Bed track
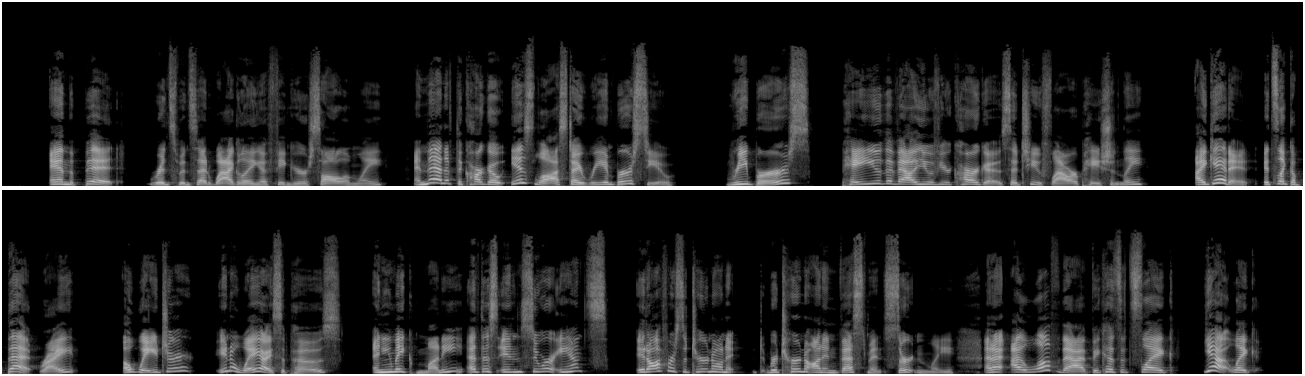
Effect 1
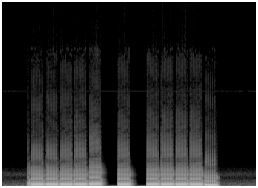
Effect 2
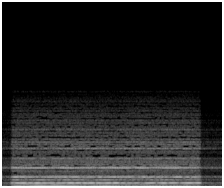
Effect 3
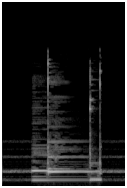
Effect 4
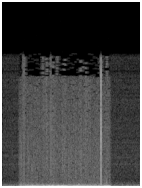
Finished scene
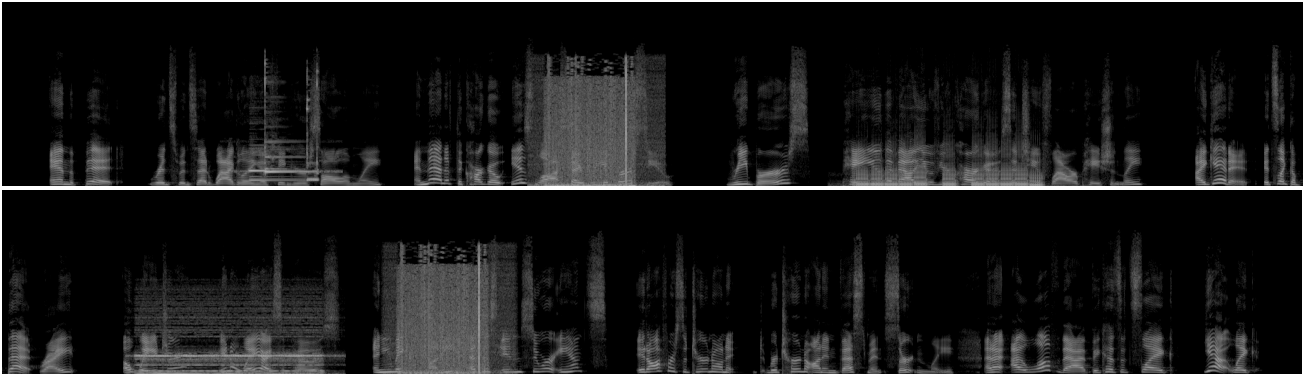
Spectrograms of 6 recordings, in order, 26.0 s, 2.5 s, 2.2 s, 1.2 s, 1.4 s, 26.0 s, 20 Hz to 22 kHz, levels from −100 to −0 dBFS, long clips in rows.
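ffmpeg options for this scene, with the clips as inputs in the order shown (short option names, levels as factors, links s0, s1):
-filter_complex "[4:a]asplit=2[s0][s1];[0:a]volume=0.178[s2];[s0]highpass=f=83:p=1[s3];[2:a]firequalizer=gain_entry='entry(120,0);entry(190,-11);entry(430,-18);entry(610,-28);entry(900,-27);entry(1600,5);entry(2300,1);entry(3300,-25);entry(5900,-6);entry(10000,5)':delay=0.05:min_phase=1[s4];[s1]highpass=f=190:w=0.5412,highpass=f=190:w=1.3066[s5];[3:a]atrim=end=1.23,asetpts=PTS-STARTPTS,volume=0.531,afade=t=in:d=0.004:c=hsin,afade=t=out:st=1.226:d=0.004:c=hsin,adelay=2170[s6];[s3]atrim=end=1.38,asetpts=PTS-STARTPTS,volume=0.708,afade=t=in:d=0.004:c=hsin,afade=t=out:st=1.376:d=0.004:c=hsin,adelay=231525S[s7];[1:a]atrim=end=2.54,asetpts=PTS-STARTPTS,volume=0.158,afade=t=in:d=0.004:c=hsin,afade=t=out:st=2.536:d=0.004:c=hsin,adelay=8250[s8];[s4]atrim=end=2.2,asetpts=PTS-STARTPTS,volume=0.891,afade=t=in:d=0.004:c=hsin,afade=t=out:st=2.196:d=0.004:c=hsin,adelay=14240[s9];[s5]atrim=end=1.38,asetpts=PTS-STARTPTS,volume=0.794,afade=t=in:d=0.05,afade=t=out:st=1.33:d=0.05,adelay=16790[s10];[s2][s6][s7][s8][s9][s10]amix=inputs=6:normalize=0"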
